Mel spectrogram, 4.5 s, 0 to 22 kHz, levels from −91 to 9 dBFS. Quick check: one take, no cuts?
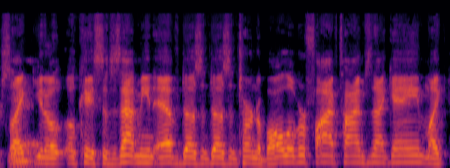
no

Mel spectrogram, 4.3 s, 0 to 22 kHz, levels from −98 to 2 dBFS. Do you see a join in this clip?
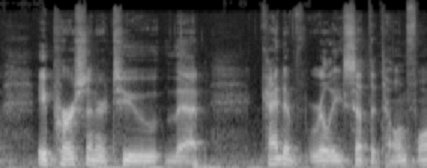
no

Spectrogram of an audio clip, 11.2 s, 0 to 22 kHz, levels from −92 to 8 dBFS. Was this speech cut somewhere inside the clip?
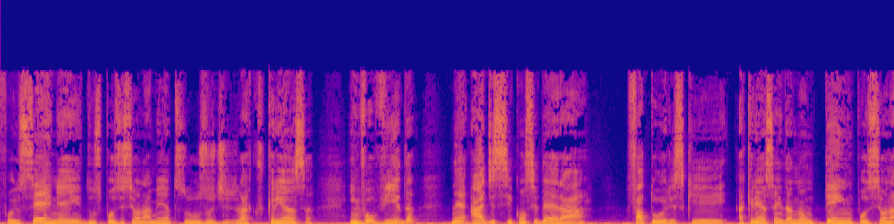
no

